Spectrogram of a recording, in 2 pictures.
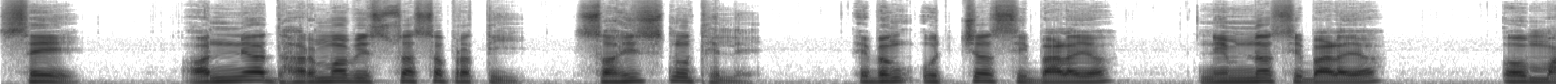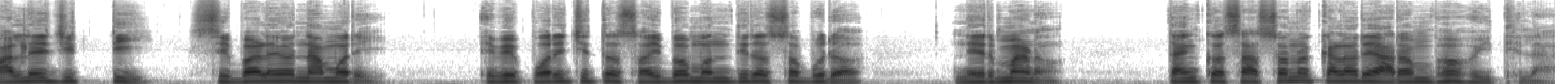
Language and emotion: Odia, neutral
